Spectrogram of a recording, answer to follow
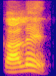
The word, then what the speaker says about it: Kale: Kale.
